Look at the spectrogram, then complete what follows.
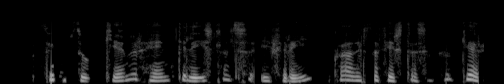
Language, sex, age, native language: Icelandic, female, 50-59, Icelandic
